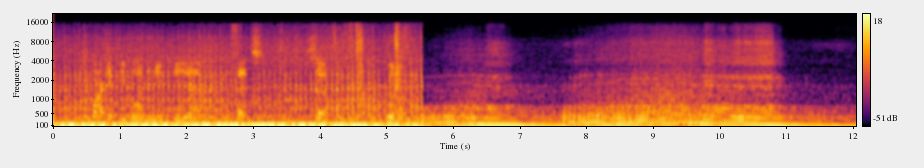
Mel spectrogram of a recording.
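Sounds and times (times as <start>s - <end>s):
car engine running: 0.0s - 6.2s.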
